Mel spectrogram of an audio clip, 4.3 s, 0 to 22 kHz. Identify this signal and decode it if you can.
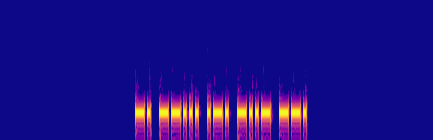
Morse code, heard as a keyed tone, about 40 wpm, 700 Hz. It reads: N7RXG
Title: USA Call Signs - 5 Characters - 40wpm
